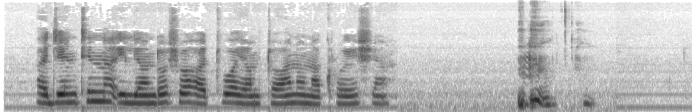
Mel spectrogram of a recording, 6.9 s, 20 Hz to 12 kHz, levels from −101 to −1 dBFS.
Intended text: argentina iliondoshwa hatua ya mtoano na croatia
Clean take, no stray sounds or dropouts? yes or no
no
